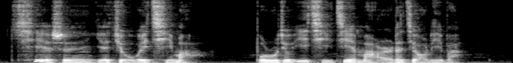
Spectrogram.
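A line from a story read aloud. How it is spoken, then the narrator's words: Cool, detached. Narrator (Chinese): 蓝公园淡淡的说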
